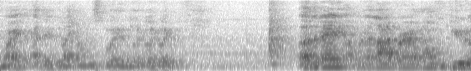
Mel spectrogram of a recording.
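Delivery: ordinary delivery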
